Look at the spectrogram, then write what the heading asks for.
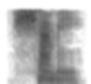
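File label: "chamois", English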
